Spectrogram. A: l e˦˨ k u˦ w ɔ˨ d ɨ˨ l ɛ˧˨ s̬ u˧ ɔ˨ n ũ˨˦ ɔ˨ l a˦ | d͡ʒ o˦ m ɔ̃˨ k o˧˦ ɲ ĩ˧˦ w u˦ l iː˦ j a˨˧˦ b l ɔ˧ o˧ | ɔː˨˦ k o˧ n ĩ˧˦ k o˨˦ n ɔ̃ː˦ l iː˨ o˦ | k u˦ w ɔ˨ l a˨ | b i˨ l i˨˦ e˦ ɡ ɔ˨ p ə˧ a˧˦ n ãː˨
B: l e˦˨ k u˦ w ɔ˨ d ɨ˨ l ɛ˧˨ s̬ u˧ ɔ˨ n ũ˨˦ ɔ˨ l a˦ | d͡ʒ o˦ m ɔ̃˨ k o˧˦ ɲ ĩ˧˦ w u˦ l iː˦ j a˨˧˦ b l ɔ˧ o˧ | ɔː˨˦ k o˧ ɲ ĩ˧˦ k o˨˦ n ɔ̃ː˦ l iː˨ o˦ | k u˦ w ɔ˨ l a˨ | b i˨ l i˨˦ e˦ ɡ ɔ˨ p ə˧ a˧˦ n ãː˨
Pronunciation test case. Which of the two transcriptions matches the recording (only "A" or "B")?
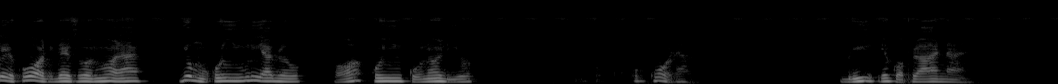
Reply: B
